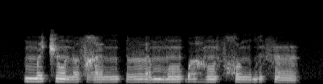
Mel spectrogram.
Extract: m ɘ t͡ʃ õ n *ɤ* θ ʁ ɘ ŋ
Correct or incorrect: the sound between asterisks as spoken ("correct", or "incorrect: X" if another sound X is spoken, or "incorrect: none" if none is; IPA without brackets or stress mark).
correct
